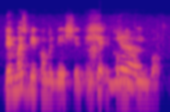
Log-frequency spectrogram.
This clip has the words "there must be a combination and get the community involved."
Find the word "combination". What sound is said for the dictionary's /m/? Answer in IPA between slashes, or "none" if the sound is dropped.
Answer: /m/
